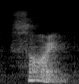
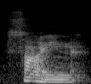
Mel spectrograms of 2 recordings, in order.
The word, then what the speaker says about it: sign: Sign. Das Wort wird mit einem G geschrieben, das wird aber überhaupt nicht ausgesprochen, also einfach nur S, I und N. Also einfach nur S, I und N. Sign.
